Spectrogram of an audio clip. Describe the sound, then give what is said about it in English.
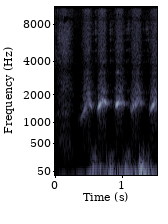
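A bottlenose dolphin's signature whistle, its unique acoustic identifier, repeats five times in quick succession, each a short, bright, wavering tone, over a low watery rumble. “Dolphins explored urine samples for longer if they came from known animals or when they were presented together with the dolphin's unique and distinctive signature whistle.”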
